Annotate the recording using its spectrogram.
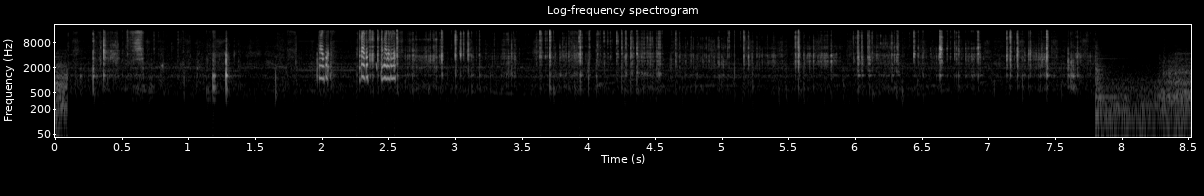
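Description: Hands handling a stereo receiver's sheet-metal chassis while its bottom cover is unscrewed and lifted off: a run of small irregular clicks, taps and light metal rattles.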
